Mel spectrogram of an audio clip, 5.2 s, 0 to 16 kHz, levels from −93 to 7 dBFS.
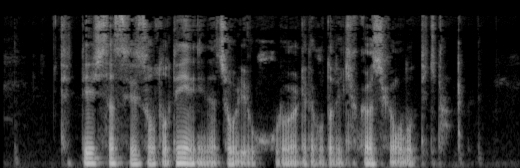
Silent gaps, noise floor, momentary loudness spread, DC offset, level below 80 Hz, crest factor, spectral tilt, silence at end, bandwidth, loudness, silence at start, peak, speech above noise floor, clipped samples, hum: none; -64 dBFS; 16 LU; under 0.1%; -46 dBFS; 20 dB; -5 dB/octave; 0.6 s; 11.5 kHz; -27 LUFS; 0.6 s; -8 dBFS; 38 dB; under 0.1%; none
